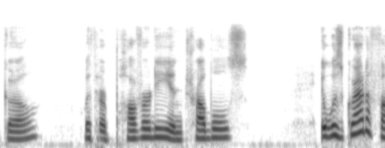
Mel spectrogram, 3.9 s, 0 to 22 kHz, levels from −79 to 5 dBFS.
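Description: A speech recording carried over a call path whose band stops near 12 kHz. It has short concealed packet loss at 0.97 to 1.01 s, then three back-to-back gaps from 1.79 to 1.91 s. Each gap lost about 20 ms. The receiver patched them by extending the preceding sound, heard as brief smears.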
